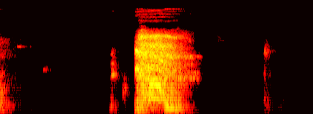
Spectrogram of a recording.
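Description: A person clearing their throat once, a short rough burst about a second in.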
